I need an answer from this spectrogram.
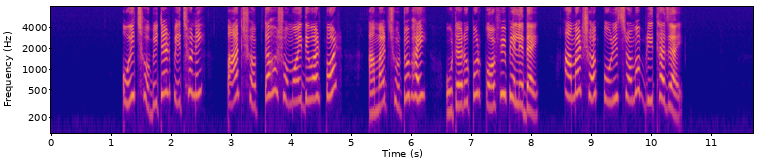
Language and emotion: Bengali, sad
